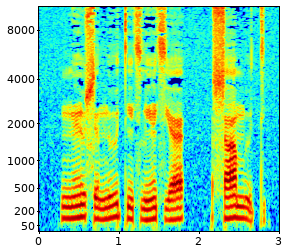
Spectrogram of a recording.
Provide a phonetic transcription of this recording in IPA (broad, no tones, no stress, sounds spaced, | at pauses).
ŋ ẽ y̯ ɬ ɪ n ʉ tʲ ẽ sʲ lʲ ẽ sʲ æ | ɬ a m ʉ tʲ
